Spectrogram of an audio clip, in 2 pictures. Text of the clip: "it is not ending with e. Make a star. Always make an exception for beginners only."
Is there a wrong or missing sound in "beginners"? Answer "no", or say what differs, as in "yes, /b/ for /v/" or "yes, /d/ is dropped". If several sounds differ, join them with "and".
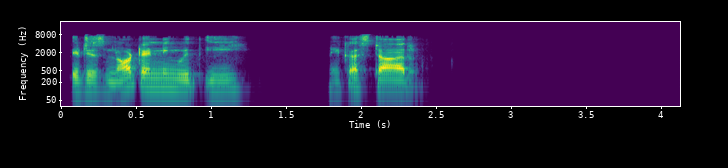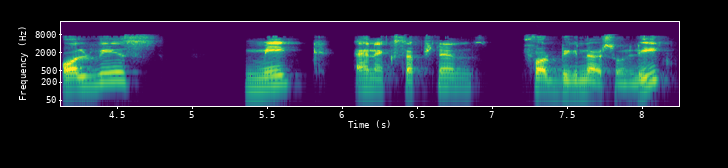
yes, /s/ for /z/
